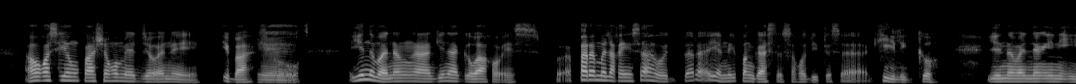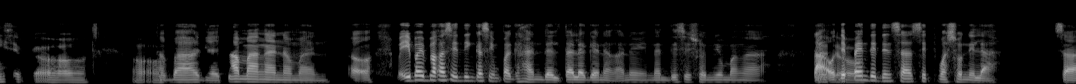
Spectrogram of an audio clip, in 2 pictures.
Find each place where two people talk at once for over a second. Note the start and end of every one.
none

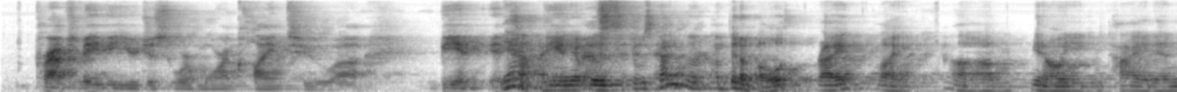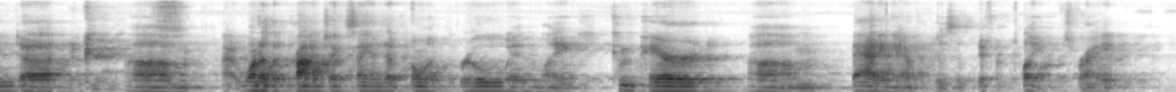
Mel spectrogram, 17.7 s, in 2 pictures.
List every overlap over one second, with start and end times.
3.8-5.4

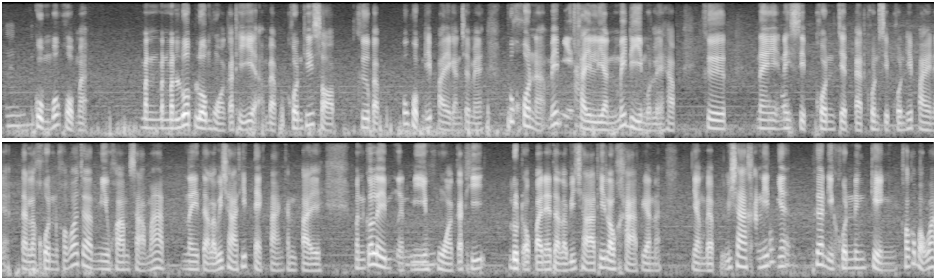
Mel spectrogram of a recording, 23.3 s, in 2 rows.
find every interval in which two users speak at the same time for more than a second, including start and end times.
none

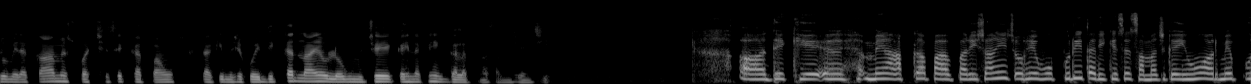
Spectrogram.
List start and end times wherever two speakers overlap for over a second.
none

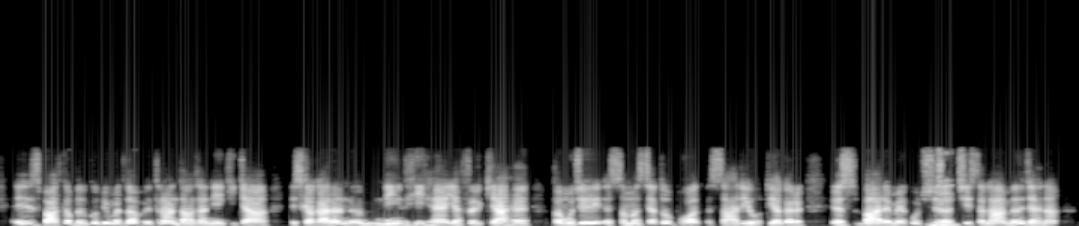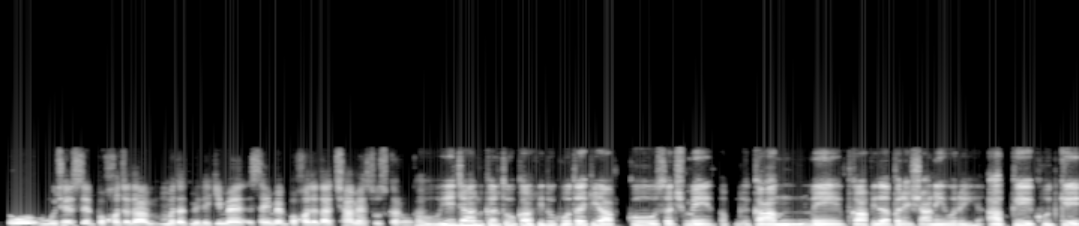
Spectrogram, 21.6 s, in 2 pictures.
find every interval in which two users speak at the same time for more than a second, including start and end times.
none

